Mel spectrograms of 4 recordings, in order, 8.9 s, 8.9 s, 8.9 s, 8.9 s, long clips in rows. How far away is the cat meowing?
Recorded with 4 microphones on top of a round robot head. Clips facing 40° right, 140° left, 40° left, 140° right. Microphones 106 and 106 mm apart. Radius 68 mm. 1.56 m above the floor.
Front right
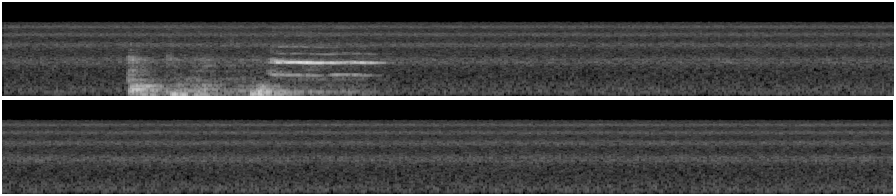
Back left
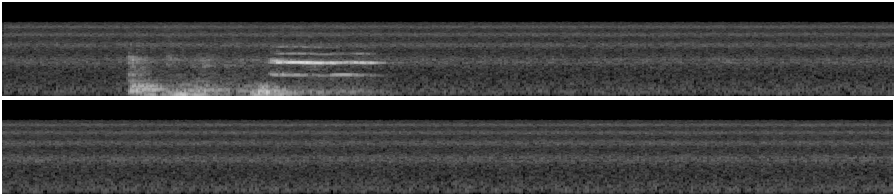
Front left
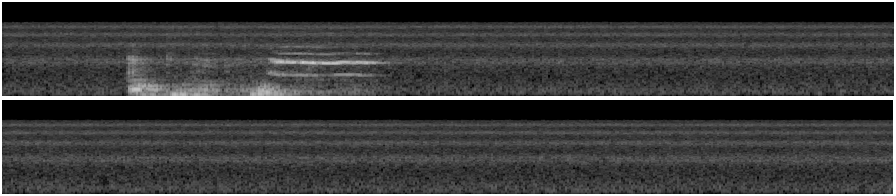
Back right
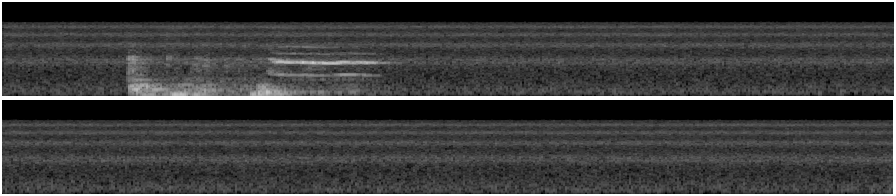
About 3.5 m.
